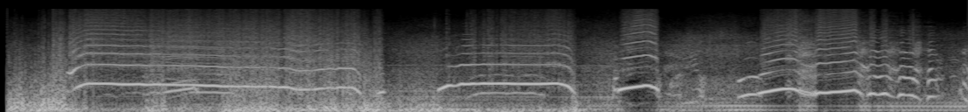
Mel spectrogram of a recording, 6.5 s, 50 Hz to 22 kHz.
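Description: Long, high-pitched excited whoops from a boat passenger, two held cries and then shorter rising-and-falling ones near the end, over the steady rushing noise of a 50 hp outboard motor, water spray and wind.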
